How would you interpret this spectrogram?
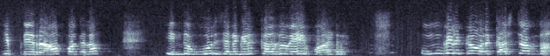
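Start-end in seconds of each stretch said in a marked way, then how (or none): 4.3-5.5 crying through the words. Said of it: "ஏன் அழற?".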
